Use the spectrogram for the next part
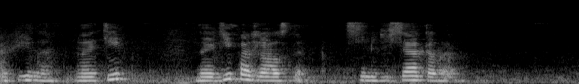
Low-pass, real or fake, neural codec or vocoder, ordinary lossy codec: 7.2 kHz; fake; codec, 44.1 kHz, 3.4 kbps, Pupu-Codec; Opus, 64 kbps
